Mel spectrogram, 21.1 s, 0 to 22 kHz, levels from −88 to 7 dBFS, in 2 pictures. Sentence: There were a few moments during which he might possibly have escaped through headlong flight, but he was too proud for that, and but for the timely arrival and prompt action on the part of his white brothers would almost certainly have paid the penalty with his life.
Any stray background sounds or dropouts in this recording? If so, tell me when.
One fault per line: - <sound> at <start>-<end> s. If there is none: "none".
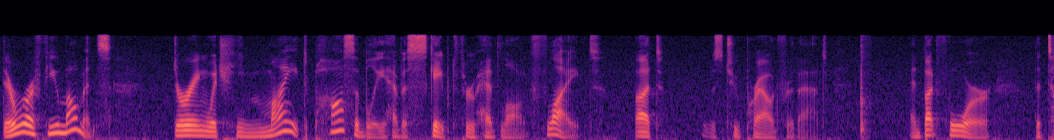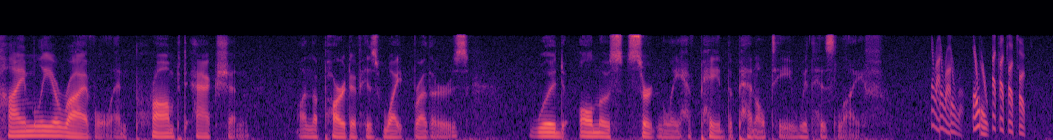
- tap at 8.6-8.7 s
- chirp at 19.9-20.9 s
